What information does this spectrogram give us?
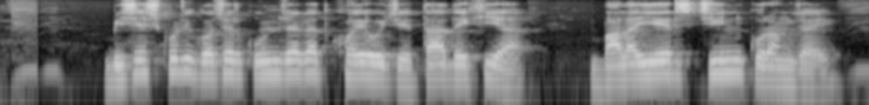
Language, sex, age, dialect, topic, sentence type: Bengali, male, 18-24, Rajbangshi, agriculture, statement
